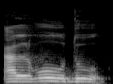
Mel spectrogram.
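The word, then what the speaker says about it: الوُضوء: Bisa dibaca al-wudu. Nah, kalau dibaca ini artinya kegiatan. Kalau dibaca al-wadu, ini media untuk wudu. Cuman beda di harokat beda di harokat fathah sama dhamma. Sehingga ada istilah suhur, ada istilah sahur.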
